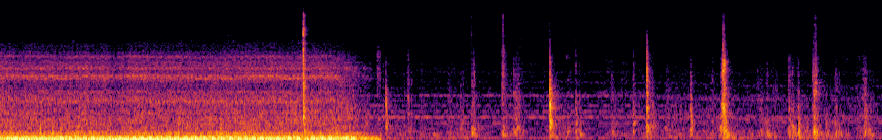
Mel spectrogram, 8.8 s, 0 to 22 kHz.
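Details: 2024 Honda Pioneer 1000-5 side-by-side idling after first service oil and filter change and maintenance light reset: smooth even low rumble for a few seconds, then shutoff and only clicks; engine healthy, normal idle.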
